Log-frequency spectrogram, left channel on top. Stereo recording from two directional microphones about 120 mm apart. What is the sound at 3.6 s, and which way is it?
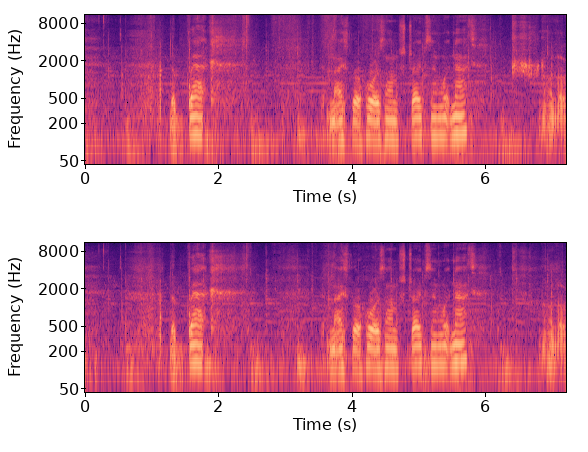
Speech, centre (ahead or behind).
